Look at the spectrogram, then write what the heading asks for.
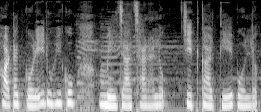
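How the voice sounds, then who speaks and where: A woman's voice: a little high, steady tone, moderate pace, darkish tone, husky. A woman narrator reading a scripted romantic story. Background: background music.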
